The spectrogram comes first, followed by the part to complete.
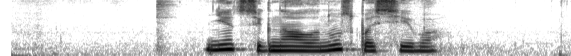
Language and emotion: Russian, sad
